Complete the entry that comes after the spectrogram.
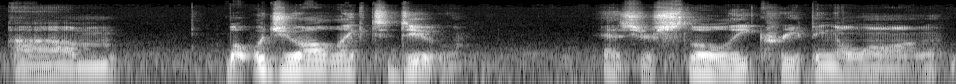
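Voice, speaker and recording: A man with a fairly low voice acts as game master for a tabletop roleplaying game. He explains the setting conversationally and speaks straight to his players. There is faint noise behind him. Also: a little slow. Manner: explanatory, addresses players directly.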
